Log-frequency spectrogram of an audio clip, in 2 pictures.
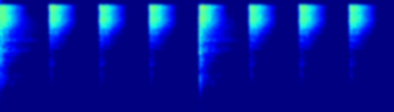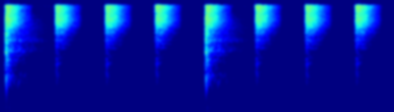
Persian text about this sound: ما به ازای هر ضرب یک صدا رو خواهیم داشت پس توی هر میزان ما چهار ضرب خواهیم داشت صدایی که میشنوید یک ریتم چهار ضربی در کسر میزان چهار چهارم هست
